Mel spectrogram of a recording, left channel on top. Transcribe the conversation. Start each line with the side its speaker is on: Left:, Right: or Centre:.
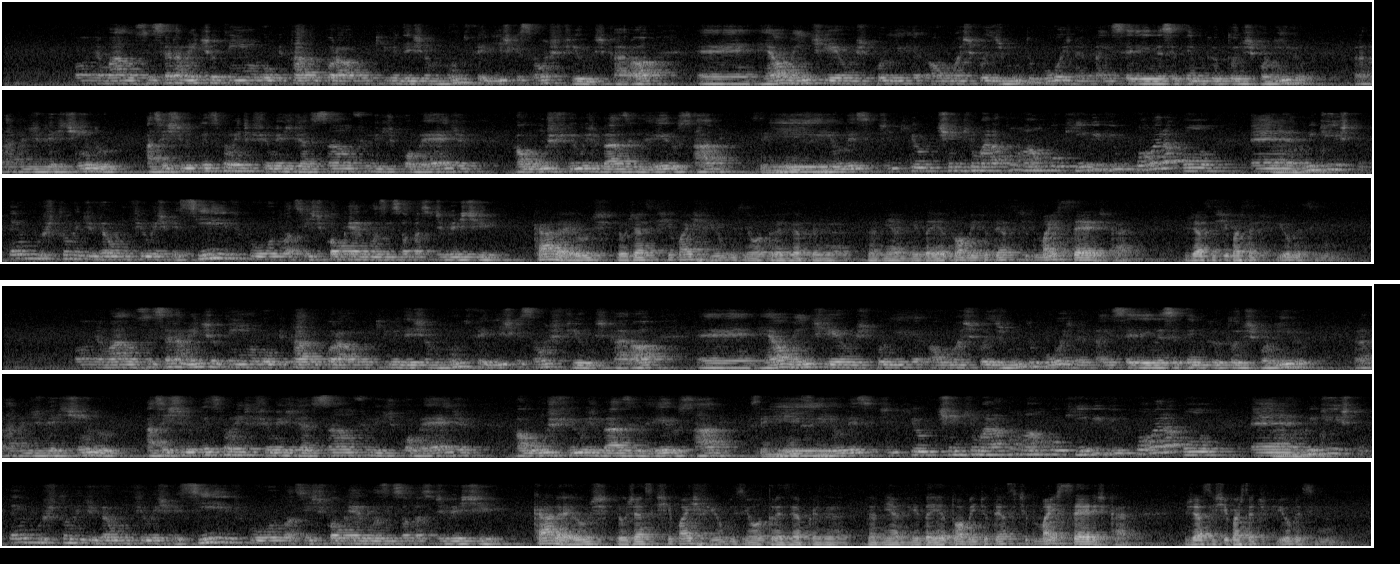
Left: Olha, Marlon, sinceramente, eu tenho optado por algo que me deixa muito feliz, que são os filmes, cara. Ó, é, realmente eu escolhi algumas coisas muito boas, né, para inserir nesse tempo que eu estou disponível, para estar me divertindo, assistindo principalmente filmes de ação, filmes de comédia, alguns filmes brasileiros, sabe?
Right: Sim,
Left: E
Right: sim.
Left: eu decidi que eu tinha que maratonar um pouquinho e vi o quão era bom. É,
Right: Aham.
Left: me diz, tu tem o costume de ver algum filme específico ou tu assiste qualquer um assim só para se divertir?
Right: Cara, eu, j- eu já assisti mais filmes em outras épocas da, da minha vida e atualmente eu tenho assistido mais séries, cara. Já assisti bastante filme, assim,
